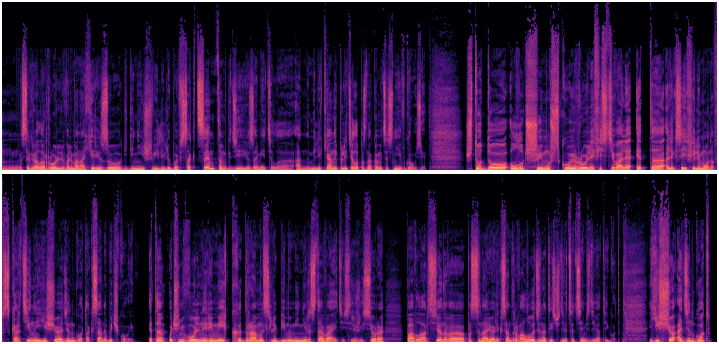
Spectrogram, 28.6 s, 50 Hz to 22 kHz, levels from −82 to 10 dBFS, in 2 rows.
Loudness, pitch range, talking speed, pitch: -17 LUFS, 115-165 Hz, 120 wpm, 130 Hz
